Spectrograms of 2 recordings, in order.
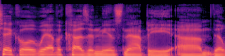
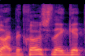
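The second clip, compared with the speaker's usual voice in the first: ordinary talk, nothing marked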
